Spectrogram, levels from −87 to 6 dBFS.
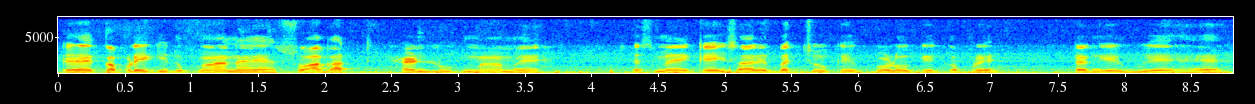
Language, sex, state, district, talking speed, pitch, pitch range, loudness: Hindi, male, Uttar Pradesh, Deoria, 135 wpm, 150 Hz, 135-155 Hz, -19 LUFS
